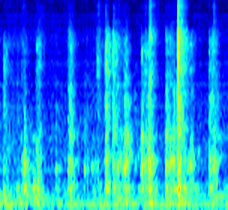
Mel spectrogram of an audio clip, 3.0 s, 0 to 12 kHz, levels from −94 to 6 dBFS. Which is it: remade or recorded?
remade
